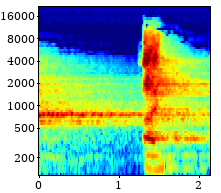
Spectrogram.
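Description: Sparse break in a techno track: a held, echoing synth tone, with a noisy hit and a deep bass note about one and a half seconds in.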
